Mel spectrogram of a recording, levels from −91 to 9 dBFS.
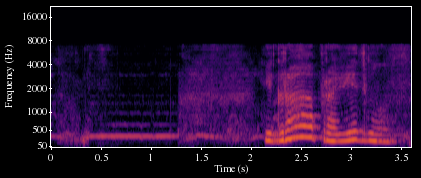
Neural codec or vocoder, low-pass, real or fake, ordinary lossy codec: codec, 16 kHz, 4.8 kbps, FACodec; 7.2 kHz; fake; none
